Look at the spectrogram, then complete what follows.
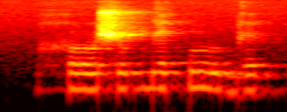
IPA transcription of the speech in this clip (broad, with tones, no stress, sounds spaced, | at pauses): h oː˨ ʃ u˨˦ ɡ͡b e˦ k͡p uː˦˨ b ɪ˦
